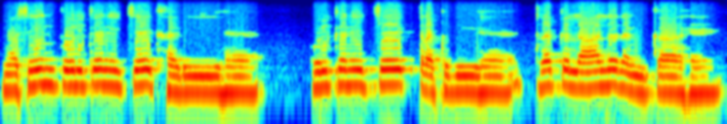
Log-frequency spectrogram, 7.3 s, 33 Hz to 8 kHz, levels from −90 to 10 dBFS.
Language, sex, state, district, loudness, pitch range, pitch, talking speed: Hindi, male, Haryana, Charkhi Dadri, -8 LUFS, 140-185 Hz, 165 Hz, 150 wpm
